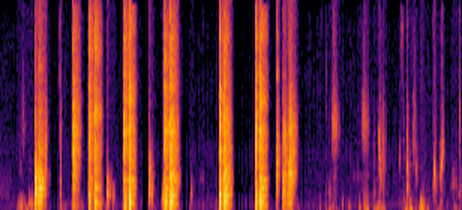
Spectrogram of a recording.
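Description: A quick, irregular run of about a dozen short knocks and taps on the solid wood table top as its crack is worked with hand tools, stopping about four seconds in with only a few faint ticks after.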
